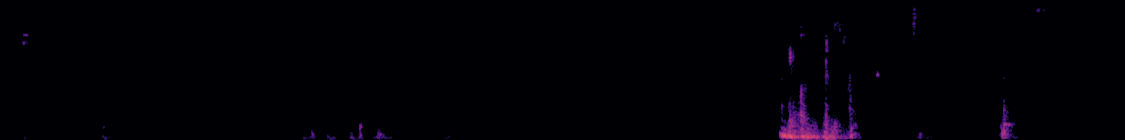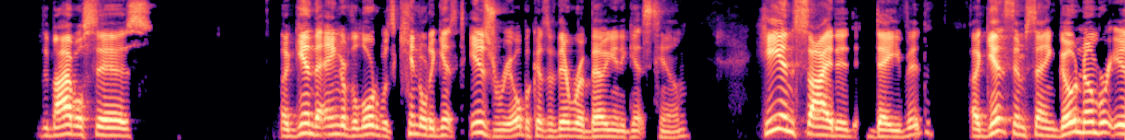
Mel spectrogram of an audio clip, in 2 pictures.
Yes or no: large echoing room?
yes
